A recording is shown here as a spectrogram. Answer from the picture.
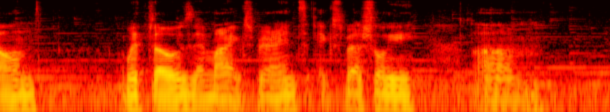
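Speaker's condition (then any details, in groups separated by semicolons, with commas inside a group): Spastic diplegia cerebral palsy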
